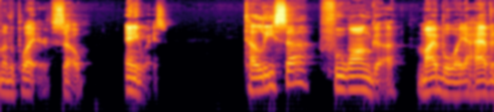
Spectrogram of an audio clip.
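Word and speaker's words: Taliese Fuaga: If you look on Oregon State's website, they have a pronunciation guide, and it says Talisa Fuaga.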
